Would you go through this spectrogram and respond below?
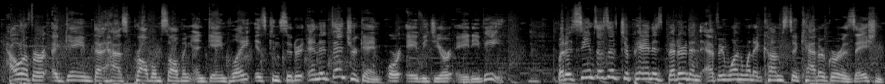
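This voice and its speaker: Casting: irreverent video essayist, animated and fast-talking, scripted comedic narration over light music. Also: mid-range voice. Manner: wry, irreverent. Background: background music.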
